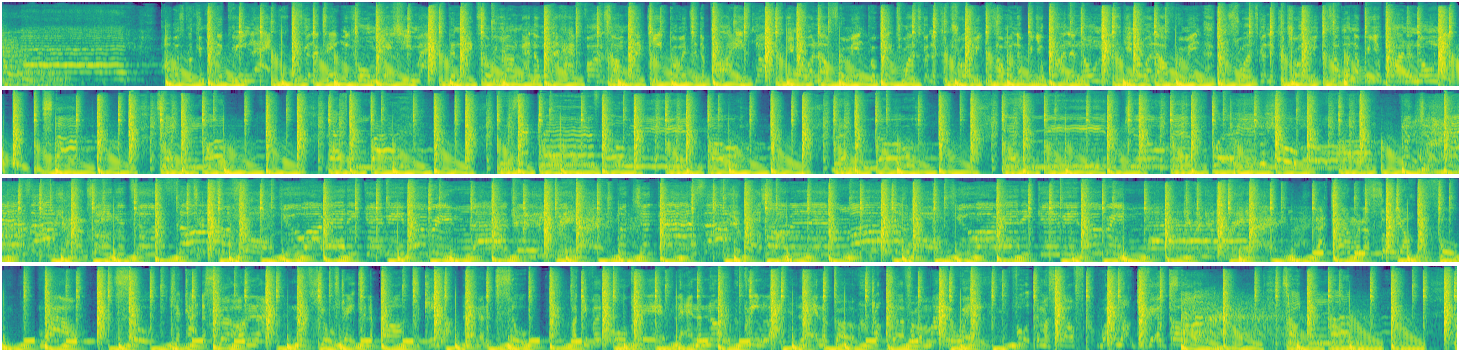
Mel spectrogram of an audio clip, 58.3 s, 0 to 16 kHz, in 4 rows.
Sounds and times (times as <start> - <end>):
Music: 0.0 - 58.2.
